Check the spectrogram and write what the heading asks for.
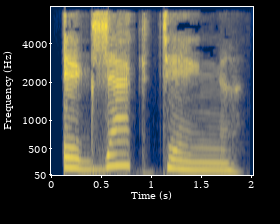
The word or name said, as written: exactingness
